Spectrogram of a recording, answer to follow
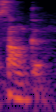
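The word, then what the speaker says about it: Csonka: his last name, but Sanka. When the Dolphins went undefeated. Let's go say the C is on silent. I'm going to mess it up. Sanka.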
